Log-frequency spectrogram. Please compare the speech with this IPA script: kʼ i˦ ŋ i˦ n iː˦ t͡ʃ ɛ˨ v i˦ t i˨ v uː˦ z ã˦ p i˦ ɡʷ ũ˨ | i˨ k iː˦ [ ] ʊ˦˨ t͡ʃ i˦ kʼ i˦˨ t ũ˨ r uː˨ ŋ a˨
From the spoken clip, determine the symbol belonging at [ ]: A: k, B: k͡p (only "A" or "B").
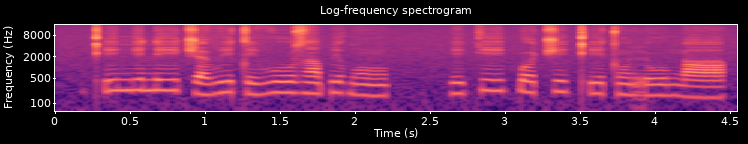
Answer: B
